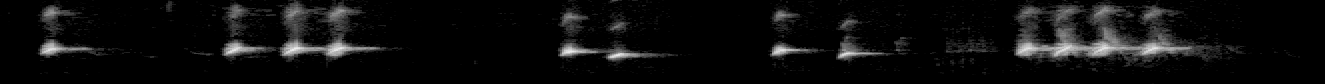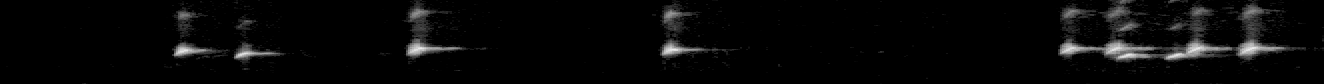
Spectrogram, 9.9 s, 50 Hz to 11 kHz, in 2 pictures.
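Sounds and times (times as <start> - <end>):
benimashiko bird: 0.0 - 1.5, 2.1 - 4.7, 5.6 - 6.8, 7.4 - 7.7, 8.9 - 9.9.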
